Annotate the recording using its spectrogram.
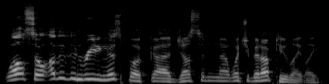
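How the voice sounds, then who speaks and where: A man's voice: sits high, very animated, fast, dry recording, faint music behind. Man co-hosting, dry close sound. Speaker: podcast co-host. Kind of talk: conversational book discussion.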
